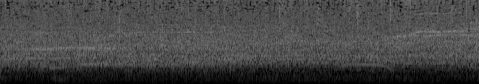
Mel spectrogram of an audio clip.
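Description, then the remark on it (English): A large audience claps loudly and continuously, a dense, steady wall of applause that fills the whole stretch without letting up, like a standing ovation. No one speaks over it. “He gets a standing ovation when he says F Trump.”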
